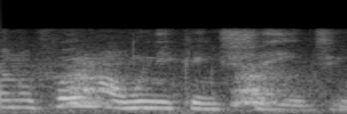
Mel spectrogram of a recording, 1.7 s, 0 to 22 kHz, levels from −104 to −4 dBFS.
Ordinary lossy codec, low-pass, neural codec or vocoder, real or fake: none; none; none; real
